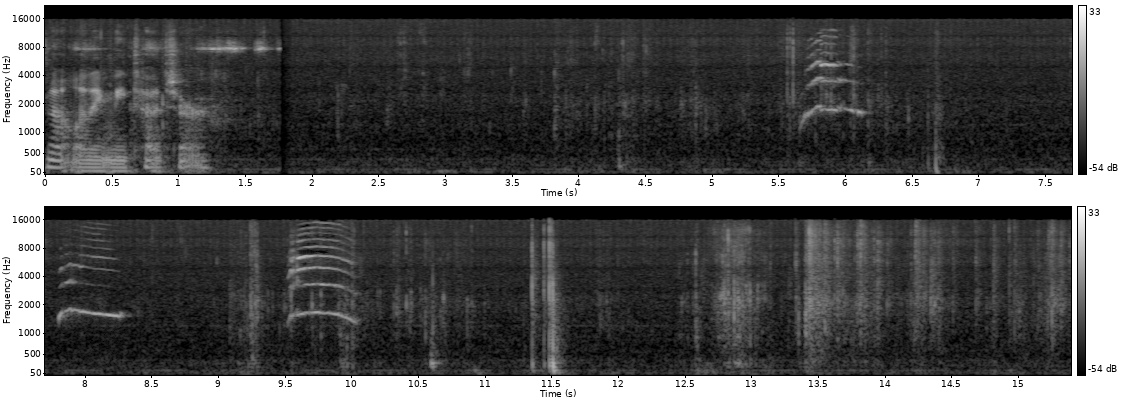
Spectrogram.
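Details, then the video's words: Feral kittens in a family being socialized indoors scream loudly one morning, which brings their mother Mia to check on them. A few separate high, thin, rising-then-falling cries stand out over a quiet room hum, with a brief burst of other noise at the start. "Mom Checks On Her Screaming Babies"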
